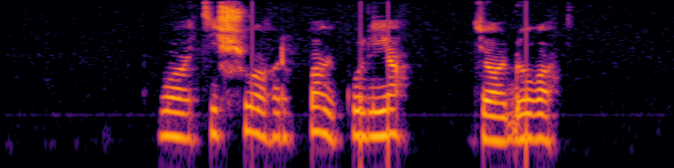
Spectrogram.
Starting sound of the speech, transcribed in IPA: w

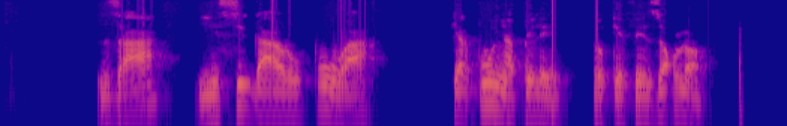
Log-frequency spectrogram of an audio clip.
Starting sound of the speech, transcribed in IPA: z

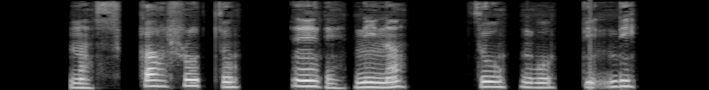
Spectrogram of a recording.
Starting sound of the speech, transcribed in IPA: n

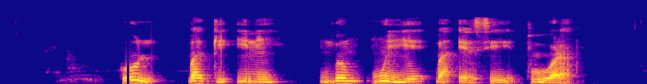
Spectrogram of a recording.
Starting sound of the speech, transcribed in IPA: h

